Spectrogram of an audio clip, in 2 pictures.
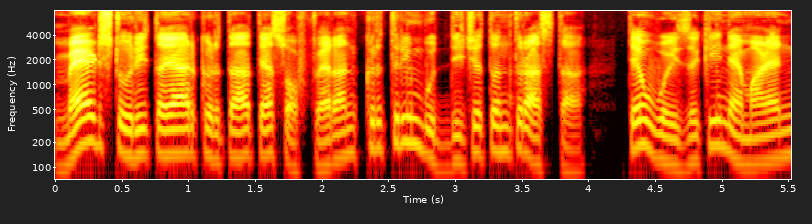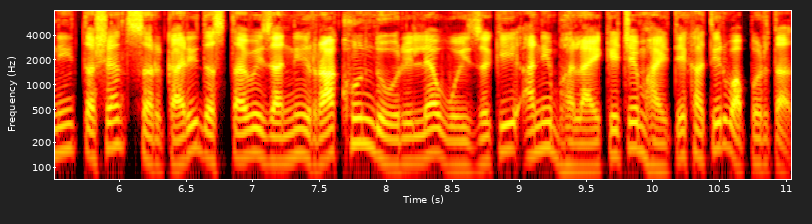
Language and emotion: Goan Konkani, neutral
